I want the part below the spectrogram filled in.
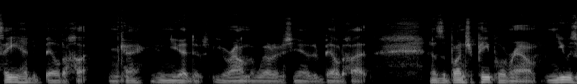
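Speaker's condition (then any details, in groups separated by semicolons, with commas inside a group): No condition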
